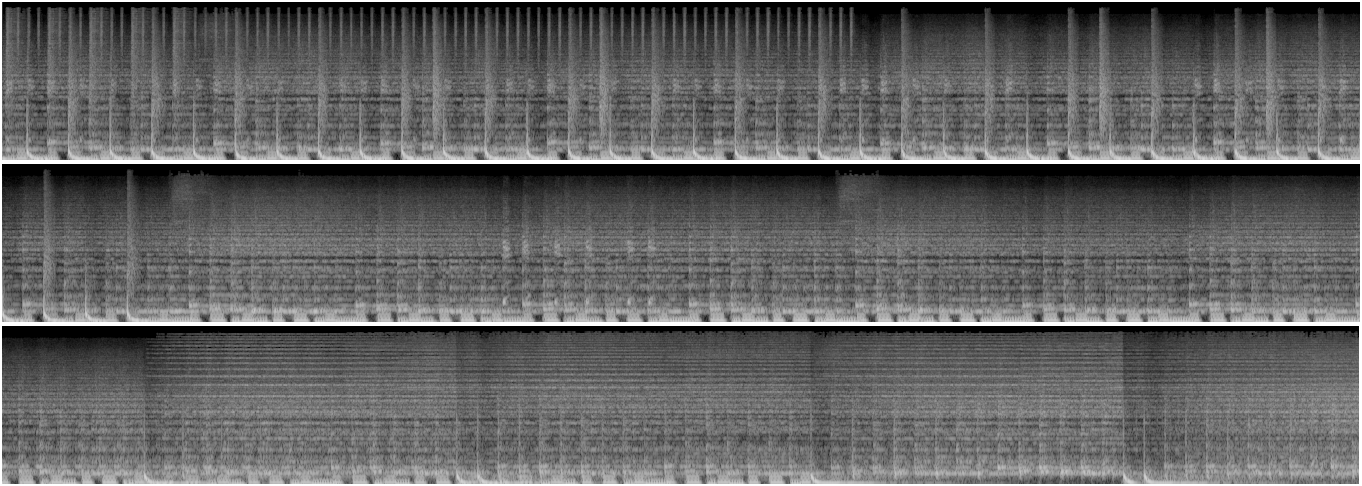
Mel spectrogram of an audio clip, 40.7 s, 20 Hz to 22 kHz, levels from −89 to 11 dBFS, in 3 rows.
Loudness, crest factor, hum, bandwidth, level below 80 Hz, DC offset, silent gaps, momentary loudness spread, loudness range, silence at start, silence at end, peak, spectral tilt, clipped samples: -18 LUFS; 14 dB; none; 19 kHz; -18 dBFS; under 0.1%; none; 3 LU; 2 LU; 0 s; 0 s; -2 dBFS; -5.5 dB/octave; under 0.1%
